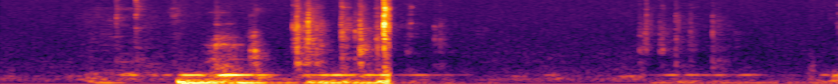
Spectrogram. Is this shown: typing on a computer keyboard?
yes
